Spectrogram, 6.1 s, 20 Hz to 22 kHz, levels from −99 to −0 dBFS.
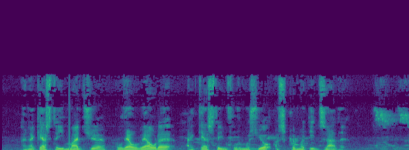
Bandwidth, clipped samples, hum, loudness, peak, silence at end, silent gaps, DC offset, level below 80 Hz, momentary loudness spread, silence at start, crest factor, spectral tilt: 11.5 kHz; under 0.1%; none; -27 LUFS; -8 dBFS; 0 s; none; under 0.1%; -52 dBFS; 16 LU; 0.35 s; 20 dB; -5.5 dB/octave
